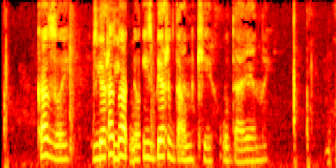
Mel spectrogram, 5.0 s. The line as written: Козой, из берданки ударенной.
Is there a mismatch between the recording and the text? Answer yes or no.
yes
